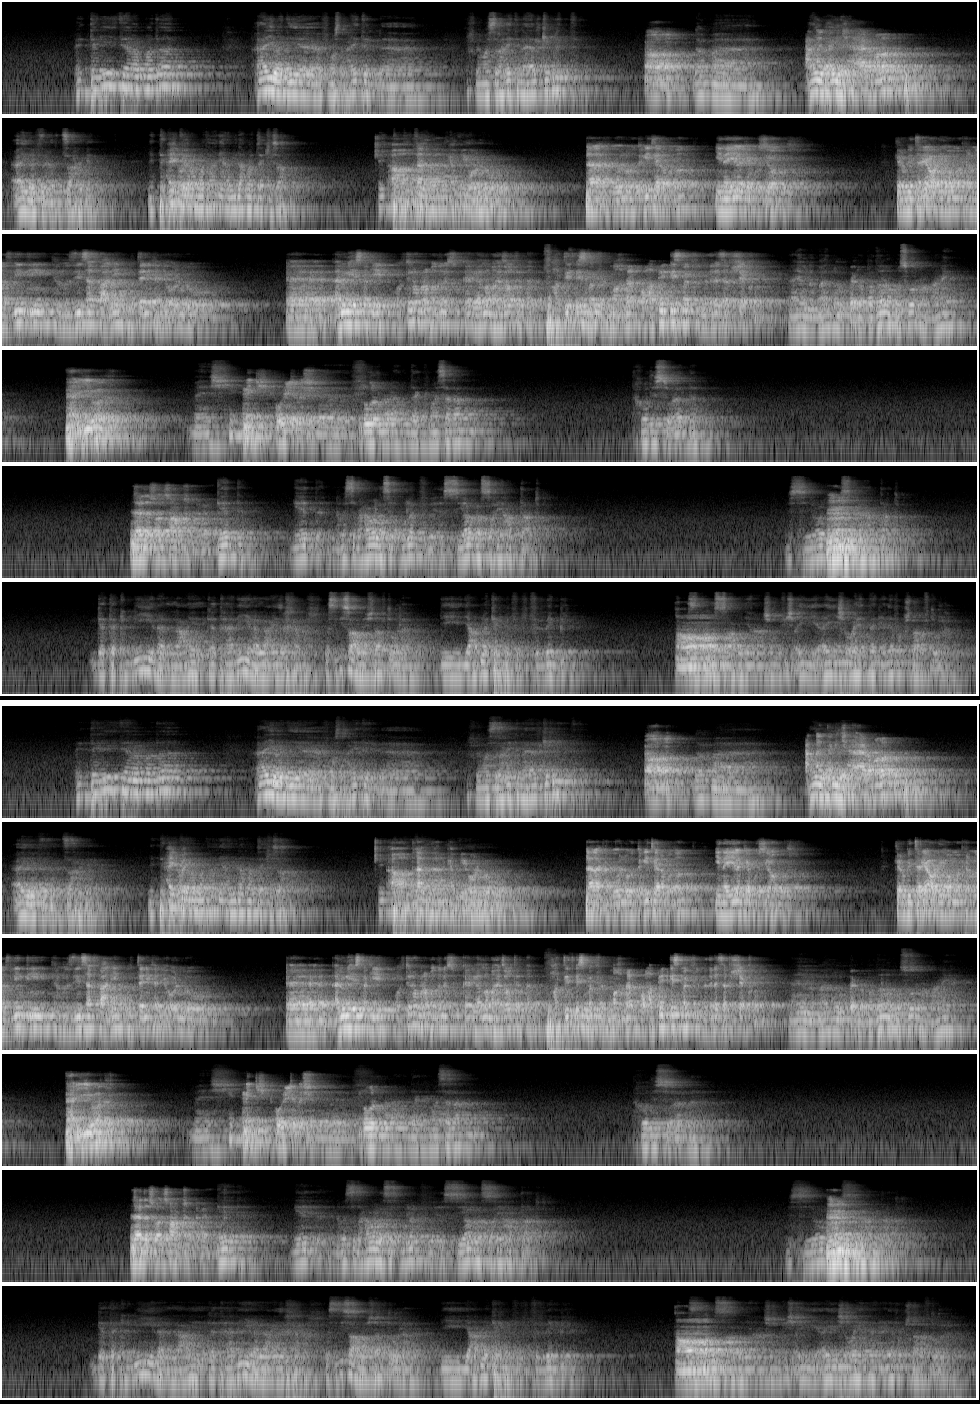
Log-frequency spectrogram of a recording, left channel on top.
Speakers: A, on the left (about 70°); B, on the right (about 50°).
A: انت جيت يا رمضان ايوه دي آه، في مسرحيه ال آه، في مسرحيه العيال كبرت
B: اه
A: لما
B: حق
A: ايوه
B: انت
A: ايوه
B: جيت شهق يا رمضان
A: ايوه افتكرت صح كده انت جيت
B: حلوه
A: يا
B: دي
A: رمضان يا حبيب احمد زكي صح انت
B: اه
A: جيت
B: لا
A: يا رمضان
B: ده كان بيقول
A: يا حبيبي
B: له لا لا كان بيقول له انت جيت يا رمضان ينيلك يا ابو صيام <laughs> كانوا بيتريقوا عليه هم كانوا نازلين ايه كانوا نازلين سف عليه والتاني كان يقول له آه قالوا لي اسمك ايه قلت لهم رمضان السكري يلا ما هي زاطت بقى
A: <laughs>
B: حطيت اسمك في المحضر وحطيت اسمك في المدرسة في الشكوى
A: ايوه لما قال له
B: <laughs>
A: رمضان ابو سرة معايا
B: ايوه
A: ماشي
B: ماشي خش يا باشا
A: آه في
B: دور
A: عندك مثلا خد السؤال ده
B: لا ده سؤال صعب خلي بالك
A: جدا جدا انا بس بحاول اصيغه لك في الصياغة الصحيحة بتاعته الصياغة
B: امم
A: الصحيحة بتاعته جاتك نيلة اللي عايز جاتها نيلة اللي عايزة خلف بس دي صعبة دي مش هتعرف تقولها دي دي عبلة كامل في الف- في الليمبي
B: اه
A: بس خلاص صعبة دي انا عشان مفيش اي اي شواهد تانية ليها فمش هتعرف تقولها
